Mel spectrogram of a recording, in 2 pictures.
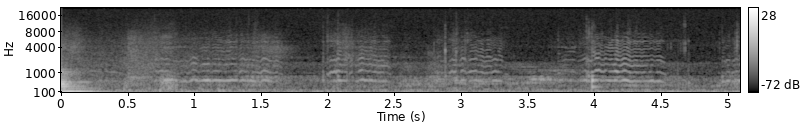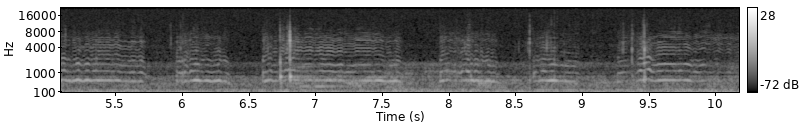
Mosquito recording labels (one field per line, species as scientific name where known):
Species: Culex pipiens complex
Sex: female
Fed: unfed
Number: one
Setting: cup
